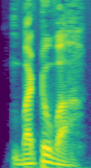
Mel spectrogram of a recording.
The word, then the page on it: बटुवा: Hindi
